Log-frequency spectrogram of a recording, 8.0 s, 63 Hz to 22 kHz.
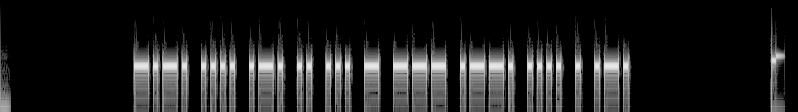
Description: Morse code, heard as a keyed tone, about 25 wpm, 700 Hz. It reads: CHRISTOPHER
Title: USA Common Names - 25wpm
